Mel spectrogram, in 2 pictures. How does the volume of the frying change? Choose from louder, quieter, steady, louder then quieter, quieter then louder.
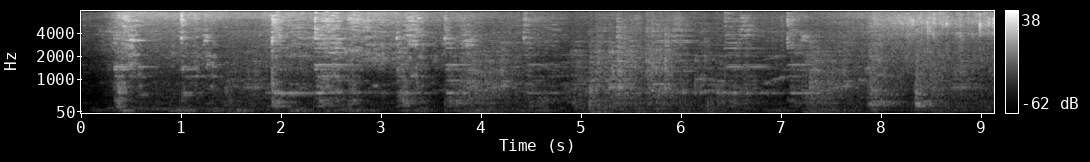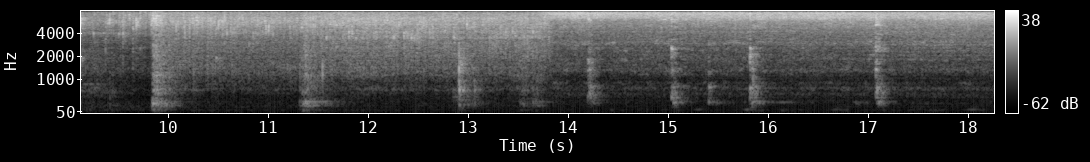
quieter then louder.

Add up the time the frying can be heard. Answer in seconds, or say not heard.
18 s.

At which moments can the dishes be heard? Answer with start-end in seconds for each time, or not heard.
1.2-9.6.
